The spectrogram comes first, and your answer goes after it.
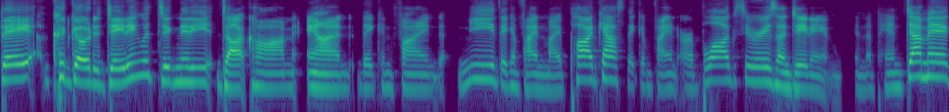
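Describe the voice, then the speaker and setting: A woman with an ordinary speaking voice talks at a fairly slow pace and medium pitch, her intonation lively and her loudness swinging widely, in a dry, close recording with no echo and a quiet background. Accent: American. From US Midwest, Iowa. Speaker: dating coach. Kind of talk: interview.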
